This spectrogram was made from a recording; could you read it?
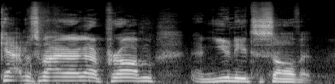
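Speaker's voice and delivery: haughty, self-important, pompous voice. Voicing a character stepping up to the undead pirates: pompous captain voice. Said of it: "the pompous air of a captain".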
